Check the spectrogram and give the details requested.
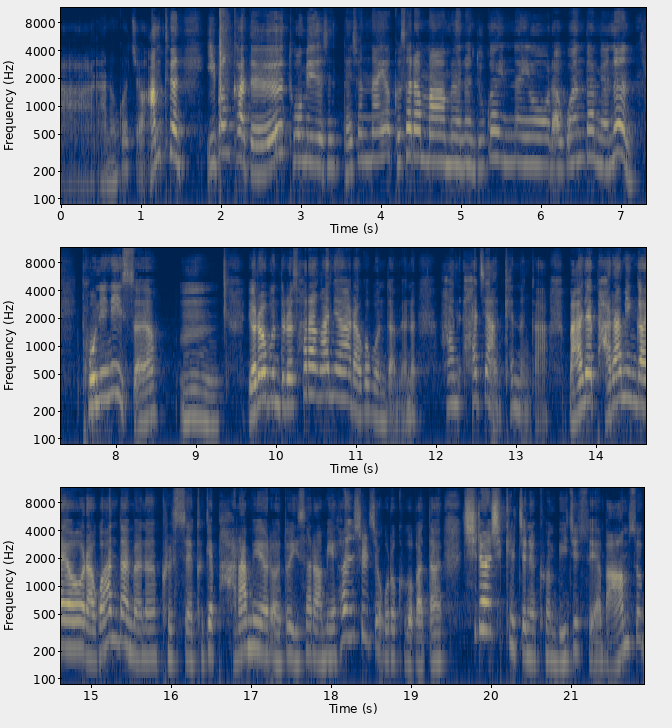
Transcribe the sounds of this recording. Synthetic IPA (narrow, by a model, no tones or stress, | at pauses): aɾa̰nɯnɡʌd͡ʑo̰ʔa̰mtʰɯʌn | ibʌnkʰadɯtoumite̞ɕʰʌnːajokɯsʰaɾamːaɯme̞nɯnːuɡainːejoɾaɡohandamjʌnɯn | poɲiɲiːs͈ʌjo | ɯmjʌɾʌbundɯɾɯɭsʰaɾaŋɦaɲaɾaɡoponda̰mjʌ̰nɯn | hahad͡ʑia̰nkʰe̞nːɯ̰nɡa̰manepaɾaminɡajoɾaɡohandamjʌnɯnkɯɾs͈uekɯɡe̞paɾameʌɾʌdoisʰaɾamiçjʌnɕʰiɭt͡ɕ͈ʌɡɯɾokɯɡʌk͈at̚t͈a | ɕʰiɾjʌnɕʰi̥kʰiɭt͡ɕ͈inɯnkɯʌnmid͡ʑis͈uḛo̰ma̰ɯms͈o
